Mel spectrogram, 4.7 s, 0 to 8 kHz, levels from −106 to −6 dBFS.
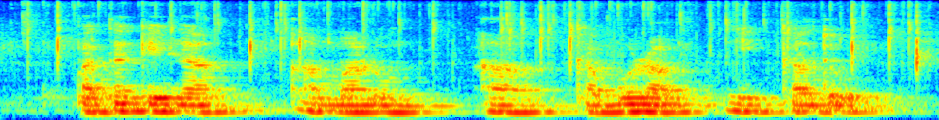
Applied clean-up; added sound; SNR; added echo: none; Frying (food); 16 dB; reverberation time 0.6 s.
